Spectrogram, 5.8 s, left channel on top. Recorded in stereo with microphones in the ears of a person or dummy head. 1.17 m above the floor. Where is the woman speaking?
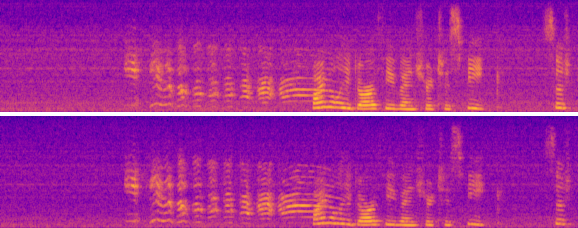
50° left (ahead or behind), 0.9 m.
